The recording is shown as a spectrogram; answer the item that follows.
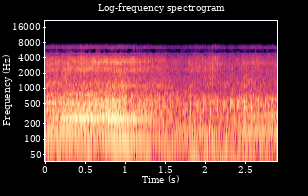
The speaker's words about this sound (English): That is one of our new bombing planes, now arriving for establishing our Purple Triangle Kingdom.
